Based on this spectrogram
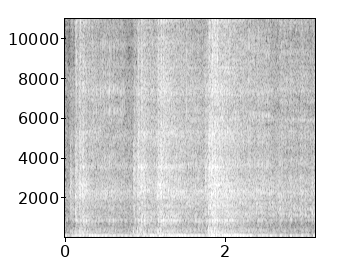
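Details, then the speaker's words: Modenas Z15 GT (ZGT) motorcycle engine after repair, timing chain identified as the cause: engine blips up and settles smoothly with an even exhaust note, the earlier "ketap ketap" ticking gone, quiet like new. "Dah tak ada bunyi dah. Ketap ketap ketap ketap ketap ketap."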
